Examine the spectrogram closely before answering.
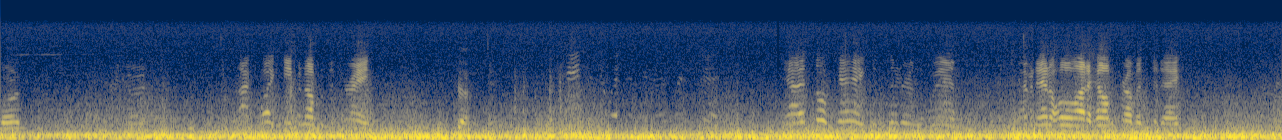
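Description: A man talks over the wind.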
